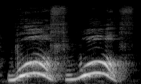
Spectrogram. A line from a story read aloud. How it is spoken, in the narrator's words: the boy, he screamed at the top of his lungs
